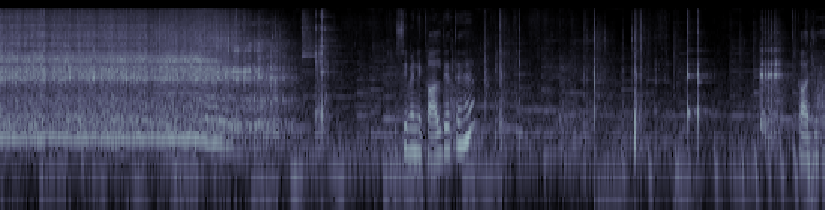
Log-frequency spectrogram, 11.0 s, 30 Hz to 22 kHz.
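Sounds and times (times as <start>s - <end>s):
soft background music: 3.9s - 11.0s
grinder jar clicks and knocks: 6.0s - 7.0s, 7.8s - 9.5s.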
